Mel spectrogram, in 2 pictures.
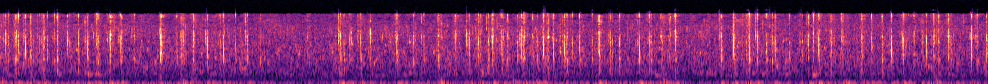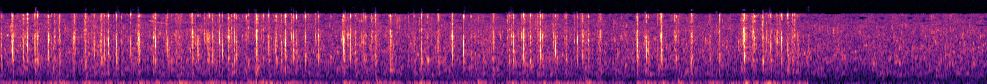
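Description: Fast computer keyboard typing, a dense run of irregular key clicks that stops about thirteen and a half seconds in.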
